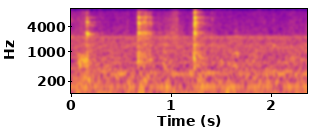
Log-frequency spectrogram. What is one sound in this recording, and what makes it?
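Glass jars clink lightly.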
